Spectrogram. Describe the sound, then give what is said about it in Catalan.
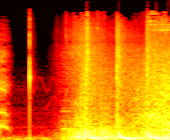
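A single sharp finger snap cracks out of near silence. Moments later a loud, rumbling rush swells up and carries on to the end, with a few soft surging pulses inside it. “Cada cop que faci petar els dits!”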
